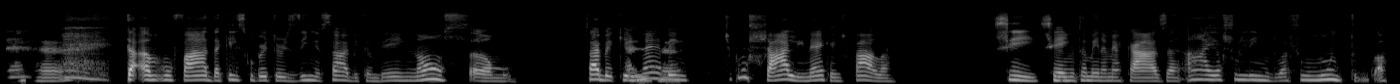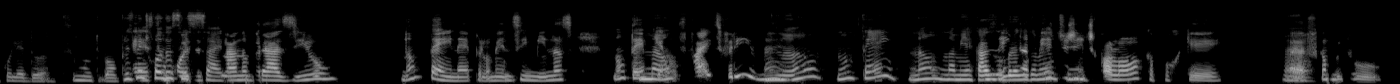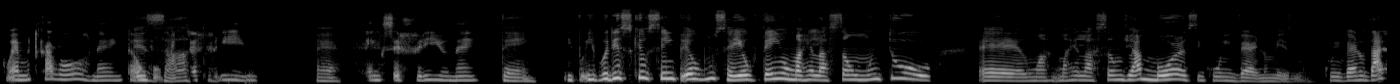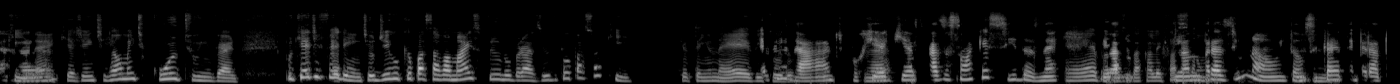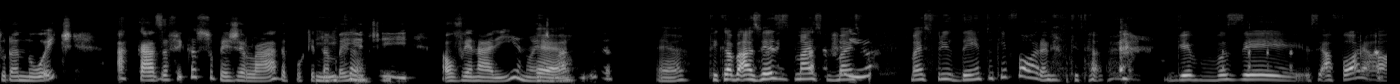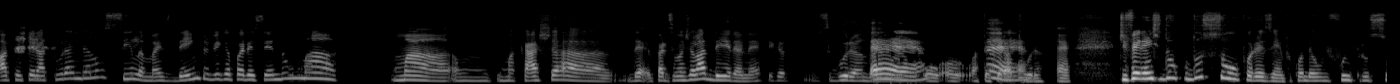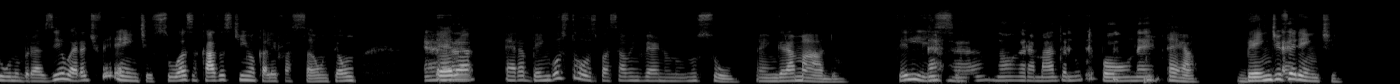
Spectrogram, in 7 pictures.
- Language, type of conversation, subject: Portuguese, podcast, O que deixa um lar mais aconchegante para você?
- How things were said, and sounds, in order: laughing while speaking: "fora né porque está, porque você, afora"; chuckle; other background noise; throat clearing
